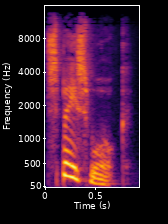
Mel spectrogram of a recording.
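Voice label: "spacewalk", English, British English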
